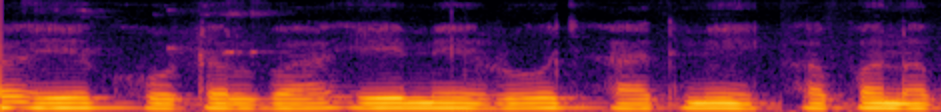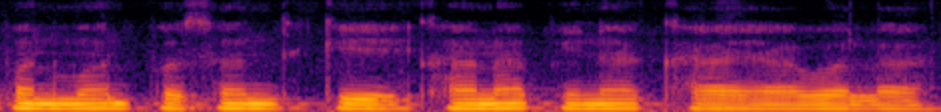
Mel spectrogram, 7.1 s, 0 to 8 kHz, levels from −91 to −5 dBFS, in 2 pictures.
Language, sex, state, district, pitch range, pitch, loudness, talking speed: Hindi, male, Chhattisgarh, Balrampur, 120-130 Hz, 125 Hz, -24 LUFS, 135 wpm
